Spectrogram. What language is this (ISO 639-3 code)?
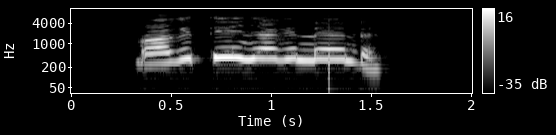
kln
